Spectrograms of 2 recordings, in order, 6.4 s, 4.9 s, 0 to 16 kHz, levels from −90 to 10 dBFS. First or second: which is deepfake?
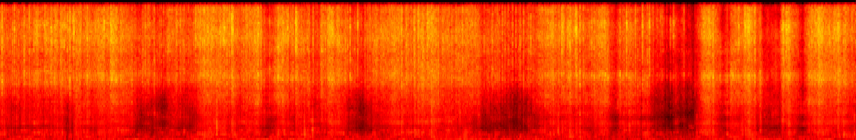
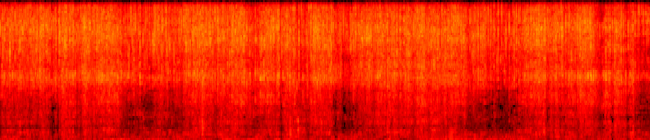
first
